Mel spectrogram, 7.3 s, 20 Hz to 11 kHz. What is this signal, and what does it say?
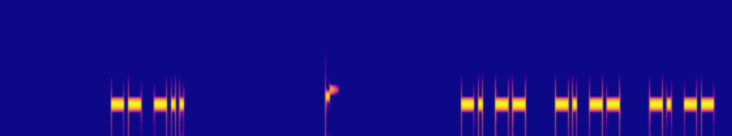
Morse code, heard as a keyed tone, about 28 wpm, 700 Hz. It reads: MD NM NM NM
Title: US States Repeated 3x 28wpm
